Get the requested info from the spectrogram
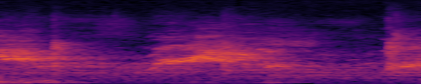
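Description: Voices in the hall calling out in prayer, with one drawn-out wavering cry about a second in.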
